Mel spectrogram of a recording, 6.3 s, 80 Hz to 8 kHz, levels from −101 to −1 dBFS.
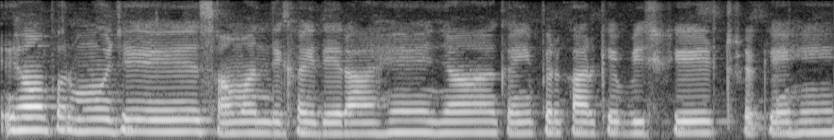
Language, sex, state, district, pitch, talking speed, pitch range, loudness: Hindi, female, Haryana, Rohtak, 190 Hz, 145 wpm, 185-205 Hz, -20 LUFS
